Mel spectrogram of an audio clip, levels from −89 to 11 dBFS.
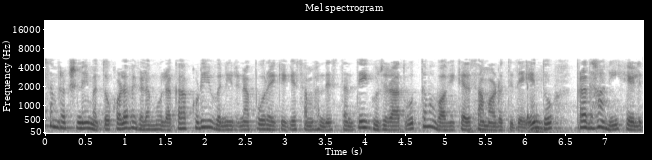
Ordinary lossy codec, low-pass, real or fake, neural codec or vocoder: none; 5.4 kHz; real; none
